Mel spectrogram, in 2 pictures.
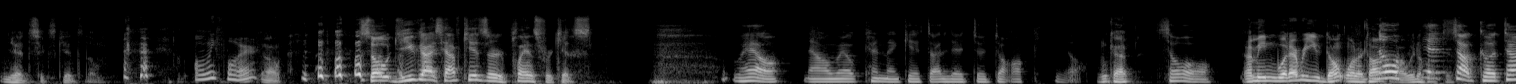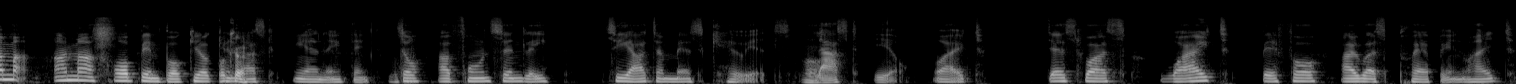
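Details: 32-year-old man with cerebral palsy, which he says affects his speech coordination and walking; dysarthria.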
